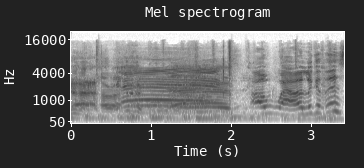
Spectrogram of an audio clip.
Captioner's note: all cheer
